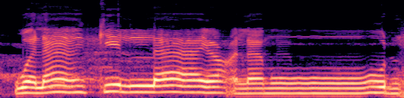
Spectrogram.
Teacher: nun mati bertemu dengan salah satu huruf idgam bilagunnah yakni lam maka cara bacanya harus dimasukkan atau ditasydidkan namun tidak berdengung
